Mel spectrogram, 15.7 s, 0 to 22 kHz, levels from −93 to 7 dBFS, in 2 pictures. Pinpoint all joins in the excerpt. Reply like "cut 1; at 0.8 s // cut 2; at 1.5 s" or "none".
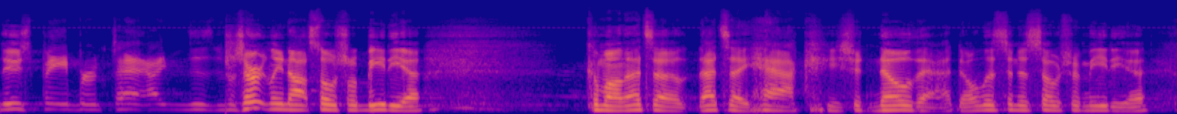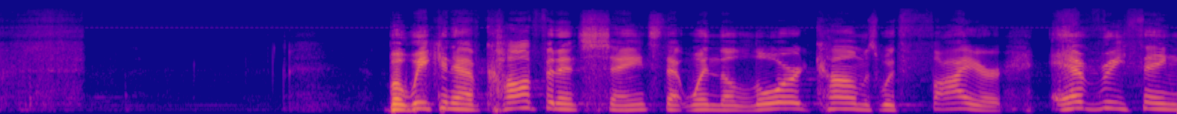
cut 1; at 1.5 s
